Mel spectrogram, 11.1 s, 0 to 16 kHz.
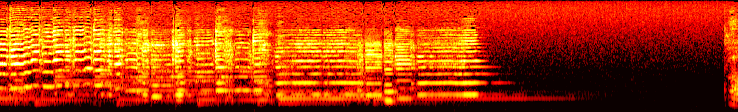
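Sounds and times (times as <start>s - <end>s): fiddle playing a tune: 0.0s - 8.0s.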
